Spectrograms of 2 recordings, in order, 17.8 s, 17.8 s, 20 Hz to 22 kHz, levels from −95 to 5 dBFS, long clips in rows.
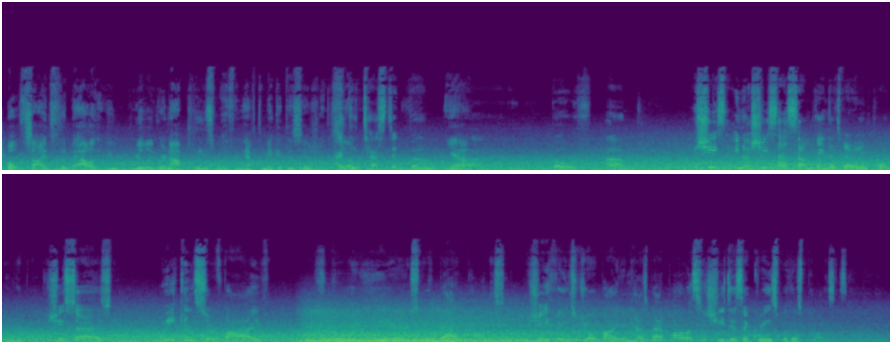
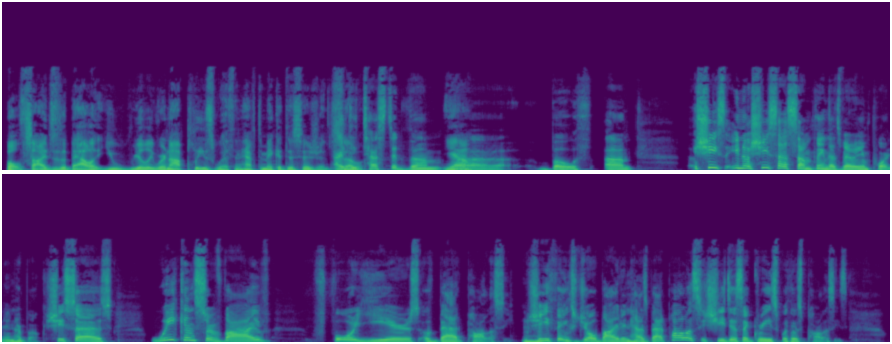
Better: second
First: train or aircraft noise; very loud; throughout; 2 dB above the speech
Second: none

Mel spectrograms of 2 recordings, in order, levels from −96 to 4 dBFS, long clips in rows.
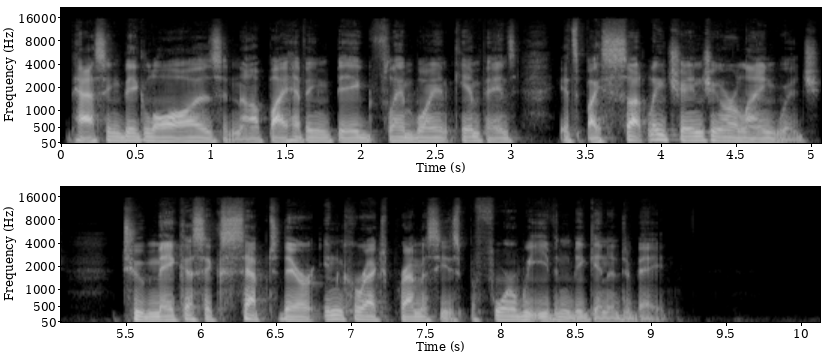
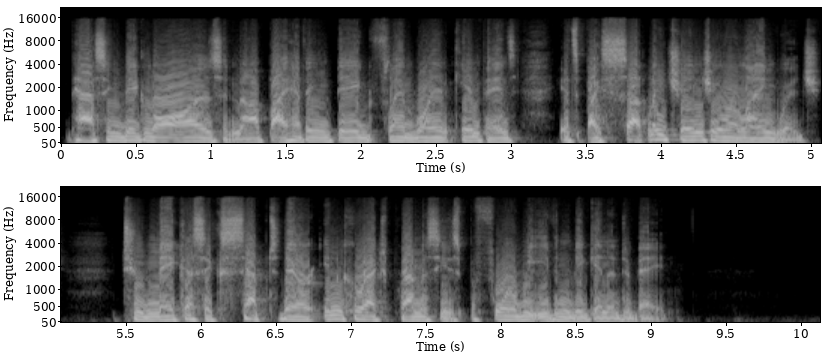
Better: first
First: none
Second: distortion; heavy; 16% of the sound clipped

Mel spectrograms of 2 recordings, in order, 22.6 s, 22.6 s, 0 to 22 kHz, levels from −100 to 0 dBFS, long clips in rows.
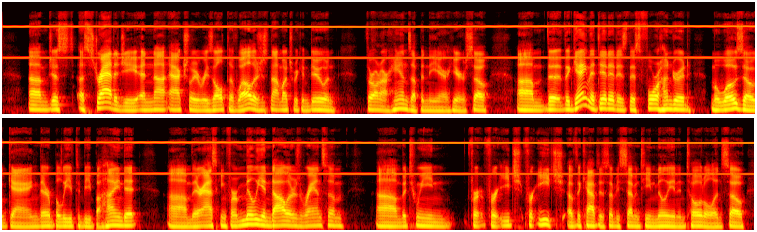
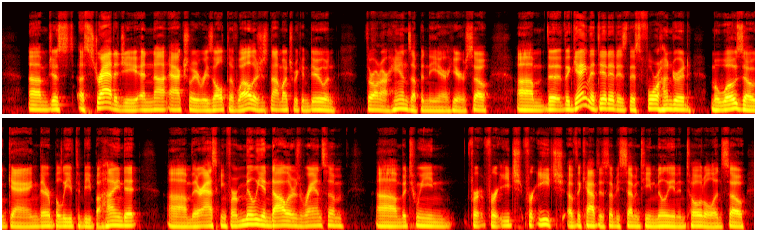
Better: second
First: high-pitched whine; loud; throughout; 10 kHz, 6 dB below the speech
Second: none

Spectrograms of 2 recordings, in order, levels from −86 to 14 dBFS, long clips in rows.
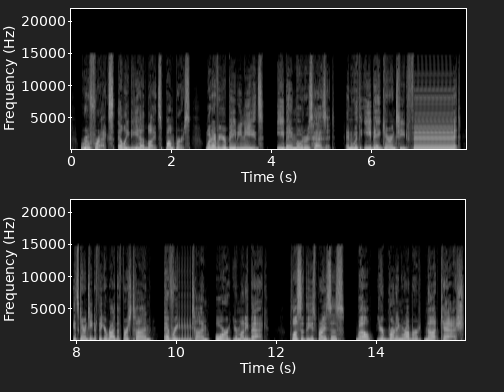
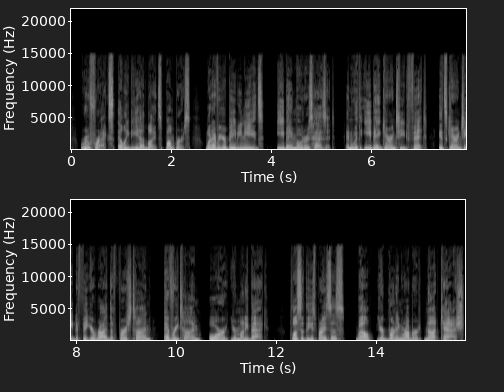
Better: second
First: audio freezing; at 7 s for 0.5 s and at 10 s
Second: none

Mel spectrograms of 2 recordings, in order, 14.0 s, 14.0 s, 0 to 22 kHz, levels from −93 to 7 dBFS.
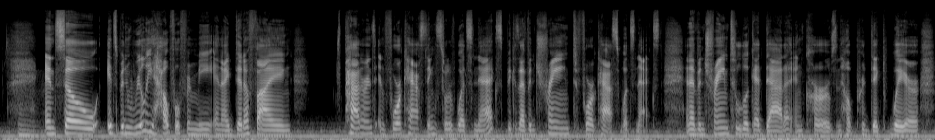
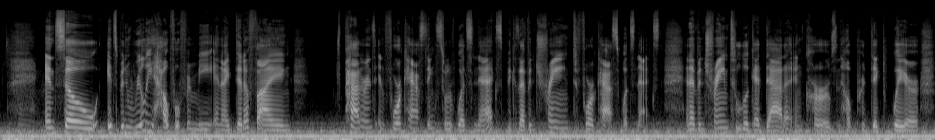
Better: first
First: low rumble; faint; throughout; 25 dB below the speech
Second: low rumble; loud; throughout; 9 dB below the speech

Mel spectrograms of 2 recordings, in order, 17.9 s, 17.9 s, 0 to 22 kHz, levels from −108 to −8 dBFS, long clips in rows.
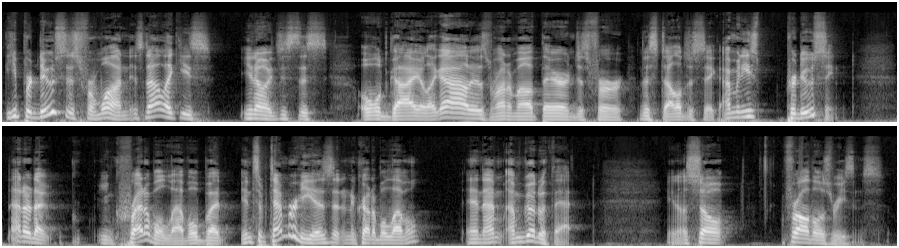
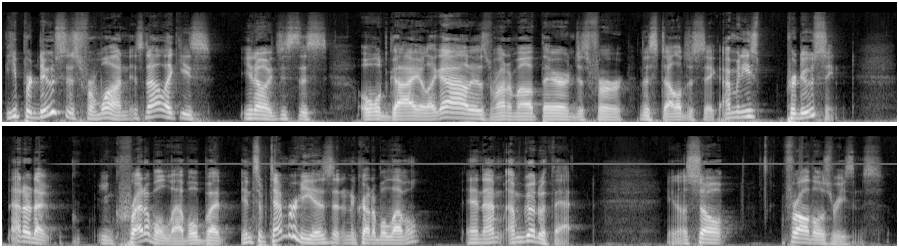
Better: first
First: none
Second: high-pitched whine; faint; from 9.5 s on; 6 kHz, 30 dB below the speech

